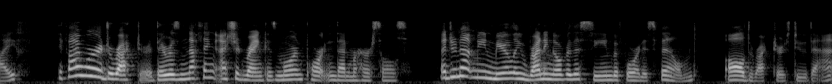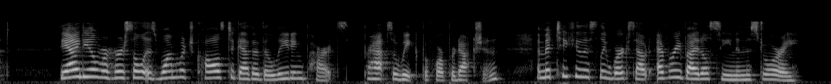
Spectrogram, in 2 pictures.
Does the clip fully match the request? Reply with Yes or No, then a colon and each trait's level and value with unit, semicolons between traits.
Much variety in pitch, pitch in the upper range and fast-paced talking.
Yes: wide, 6.6 semitones; high, 245 Hz; fast, 225 wpm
